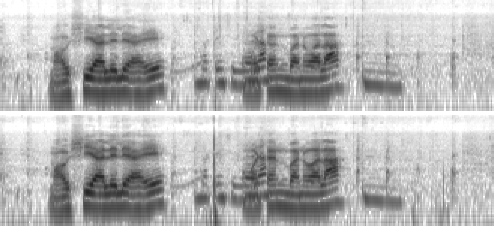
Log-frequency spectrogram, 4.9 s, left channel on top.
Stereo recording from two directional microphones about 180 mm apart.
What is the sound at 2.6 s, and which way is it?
Speech, centre (ahead or behind).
